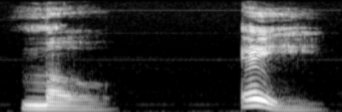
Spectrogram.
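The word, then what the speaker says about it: מועד: The word is muad. Transliteration, they have mo-ed. Pronunciation, mo-aid.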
